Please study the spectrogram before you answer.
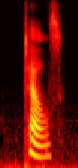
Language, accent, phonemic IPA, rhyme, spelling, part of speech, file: English, US, /tɛlz/, -ɛlz, tells, verb / noun, En-us-tells.ogg
- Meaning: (verb) third-person singular simple present indicative of tell; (noun) plural of tell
